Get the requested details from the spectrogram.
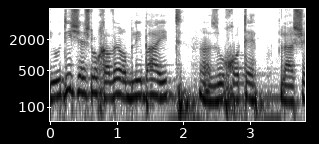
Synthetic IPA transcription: jeud̪iʃejeʃlo̞χave̞ʁblibait̪a̰zhuχo̞te̞ | leaʃe

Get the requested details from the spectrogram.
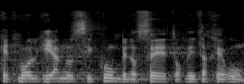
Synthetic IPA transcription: et̪mo̞lkijamnusikumbeno̞se̞t̪o̞χnit̪aχeʁu

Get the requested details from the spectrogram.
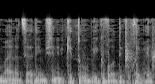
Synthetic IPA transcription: maenhat͡sead̪imʃeninketubeikvo̞t̚d̪ibuχimʔelu

